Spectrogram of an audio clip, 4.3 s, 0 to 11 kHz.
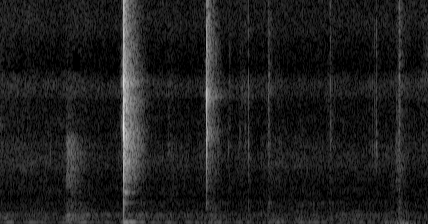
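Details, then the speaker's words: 1970 Oltronix B60-1T transistor power supply: two sharp crackling snaps as the on/off switch is turned off from the high-voltage range, arcing as it dumps into a 1 A diode via 5 ohms to ground; likely to wear the switch. "Every time you go to off from the high voltage, it's just like splat."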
